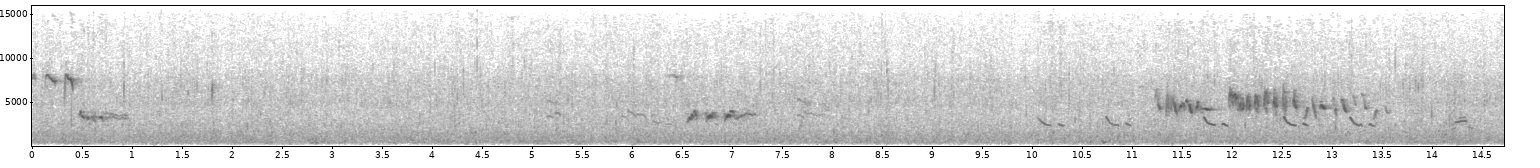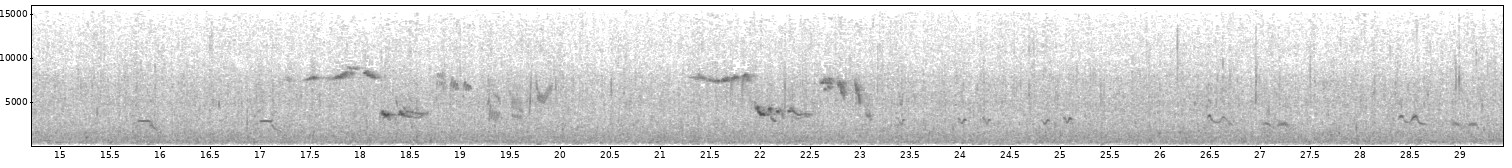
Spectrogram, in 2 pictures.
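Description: A steady rushing hiss, like running water, with small birds chirping now and then through it; the chirps come thickest about eleven to thirteen seconds in.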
